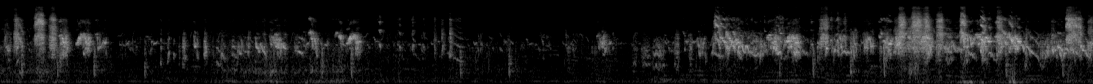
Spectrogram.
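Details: Budgerigar colony in an aviary, yellow birds with red eyes: intermittent chirps and warbles early, a quieter stretch, then a loud, steady wave of overlapping chatter from about seven seconds.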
